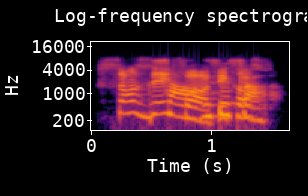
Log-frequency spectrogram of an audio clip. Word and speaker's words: sans effort: We say sans, S we pronounce. We don't pronounce sans effort because we should do a liaison.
